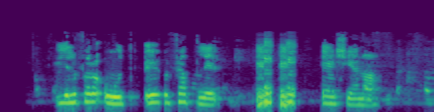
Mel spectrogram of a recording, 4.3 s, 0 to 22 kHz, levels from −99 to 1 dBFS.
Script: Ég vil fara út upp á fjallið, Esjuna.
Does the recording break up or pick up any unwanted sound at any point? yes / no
yes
